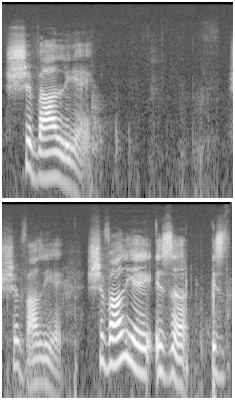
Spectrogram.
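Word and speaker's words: chevalier: It's it's because it's French. Not that the French are weird, but it's just it's not an English word. And it comes from shiovalier.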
